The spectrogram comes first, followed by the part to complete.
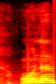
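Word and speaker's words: honour: ओनर में जो है एच साइलेंट रहता है।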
